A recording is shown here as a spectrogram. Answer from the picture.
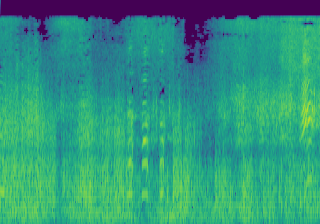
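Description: A sled sliding fast down a snowy slope: a steady rush of snow scraping under the sled, with wind buffeting the microphone.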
